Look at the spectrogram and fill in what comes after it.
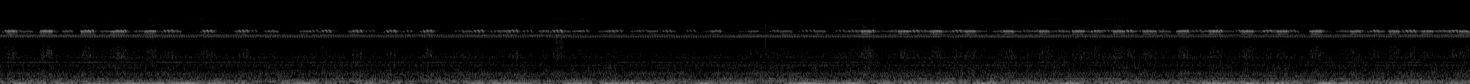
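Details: Grass insects chirping steadily, a high ringing pulse repeated about three times per second over a continuous high tone, with a faint low hum underneath throughout.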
